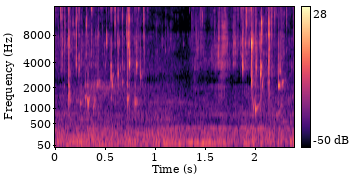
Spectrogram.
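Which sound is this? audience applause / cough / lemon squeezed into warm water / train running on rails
lemon squeezed into warm water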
